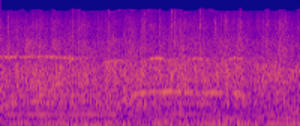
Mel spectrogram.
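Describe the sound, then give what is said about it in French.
Steady applause from a crowd at a cinema screening of a TV series finale in Paris, dense clapping sustained at an even level throughout, with faint tonal notes threading through it. “Une foule d'applaudissements et les notes d'un générique culte qui s'évanouissent.”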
